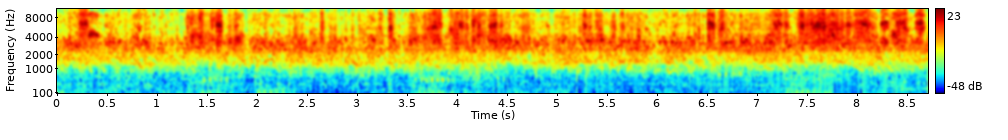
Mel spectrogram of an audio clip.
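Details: Male budgerigars chattering in an aviary colony, recorded 8 December 2025. Dense high chirping and squawking swells slightly louder toward the end, with many voices overlapping throughout.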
